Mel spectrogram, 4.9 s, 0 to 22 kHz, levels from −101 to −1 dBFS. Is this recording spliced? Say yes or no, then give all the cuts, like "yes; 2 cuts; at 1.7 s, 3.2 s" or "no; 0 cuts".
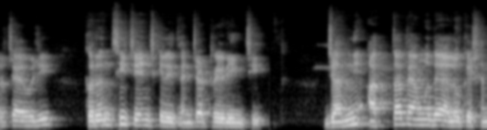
yes; 1 cut; at 2.6 s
